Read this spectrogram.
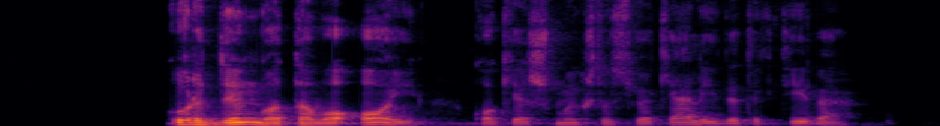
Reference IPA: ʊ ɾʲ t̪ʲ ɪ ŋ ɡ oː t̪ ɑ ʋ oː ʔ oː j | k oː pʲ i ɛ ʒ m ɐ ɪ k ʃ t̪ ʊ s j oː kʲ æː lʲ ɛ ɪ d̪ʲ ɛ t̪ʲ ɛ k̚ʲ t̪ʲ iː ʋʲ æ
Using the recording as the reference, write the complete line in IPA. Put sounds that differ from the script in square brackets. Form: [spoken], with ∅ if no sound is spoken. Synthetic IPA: ʊ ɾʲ [d̪ʲ] ɪ ŋ ɡ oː t̪ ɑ ʋ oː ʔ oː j | k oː [kʲ] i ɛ [ʃ] m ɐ ɪ k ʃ t̪ ʊ s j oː kʲ æː lʲ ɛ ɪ d̪ʲ ɛ t̪ʲ ɛ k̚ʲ t̪ʲ iː ʋʲ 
